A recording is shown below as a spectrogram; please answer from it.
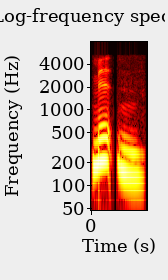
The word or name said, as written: mitten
